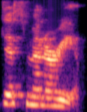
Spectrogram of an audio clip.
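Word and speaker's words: dysmenorrhea: I would pronounce it dismenoria.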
